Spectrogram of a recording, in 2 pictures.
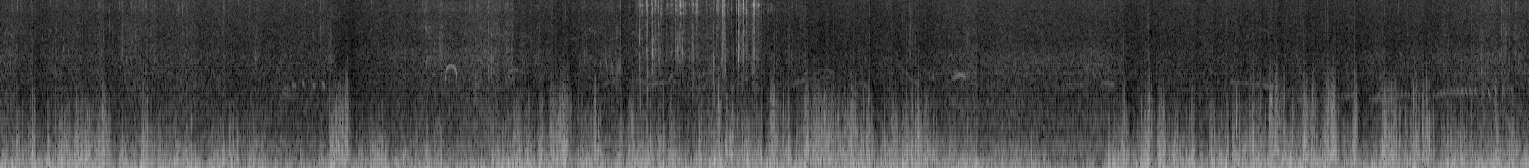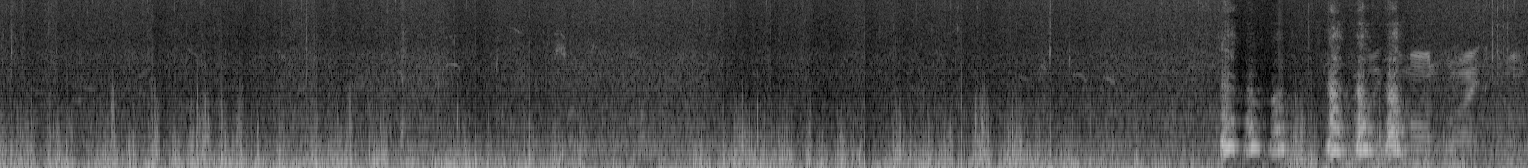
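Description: Steady wind rumbling on the microphone. A dog gives a few short barks near the end.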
